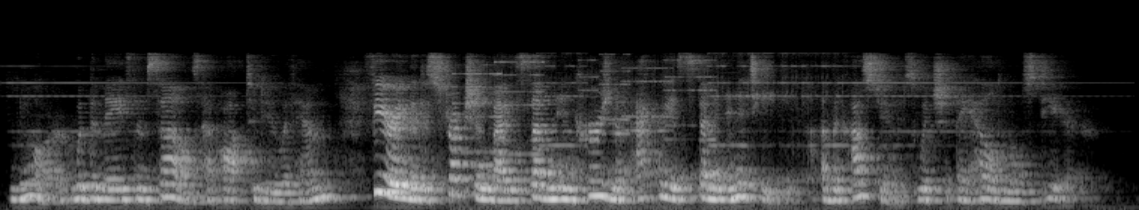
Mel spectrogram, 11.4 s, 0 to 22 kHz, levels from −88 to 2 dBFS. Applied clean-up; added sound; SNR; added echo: neural separator model SepFormer DNS4.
